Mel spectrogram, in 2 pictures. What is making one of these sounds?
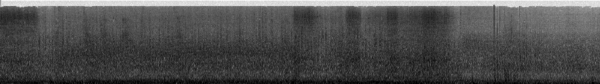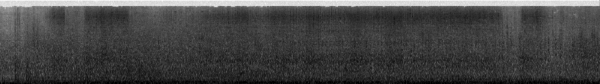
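A heavy tank engine rumbles and clanks steadily.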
